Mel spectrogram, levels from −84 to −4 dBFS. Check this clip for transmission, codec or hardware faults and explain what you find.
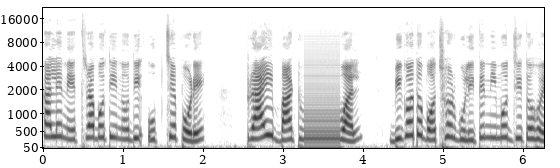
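There's one fault, a system hang loop. Right after "নদী উপচে পড়ে প্রায়ই", from 3.27 to 3.72 s, the driver stalled while the hardware kept replaying a 10 ms slice of its ring buffer about 45 times. That gives a steady 100 Hz buzz in place of the speech, and almost no audio is lost.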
